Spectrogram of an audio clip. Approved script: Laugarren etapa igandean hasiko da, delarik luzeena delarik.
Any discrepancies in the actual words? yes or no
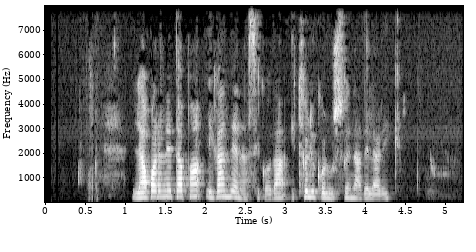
yes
